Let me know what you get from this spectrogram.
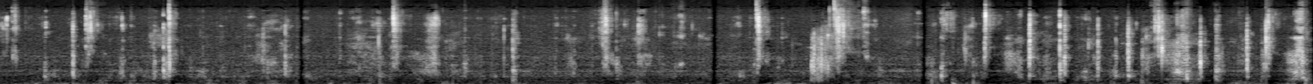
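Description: Close-miked mouth sounds of a person eating imitation crab sticks in sauce: irregular wet chewing and lip-smacking clicks. Near the end comes a denser run of sucking and smacking as sauce-coated enoki mushrooms are slurped in.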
